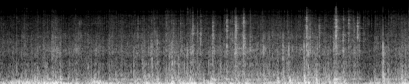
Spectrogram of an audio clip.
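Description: Orange P7 steel hardtail mountain bike riding fast over a rooty dirt trail: a continuous low rumble of tyres and air over the camera, broken by frequent quick clicks and clatters as the bike's chain and frame rattle over bumps.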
